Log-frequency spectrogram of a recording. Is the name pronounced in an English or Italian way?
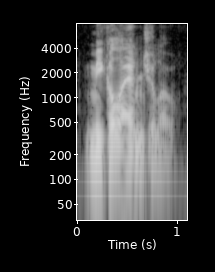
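Italian. The name is said with Italian pronunciation. The speaker calls it right.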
